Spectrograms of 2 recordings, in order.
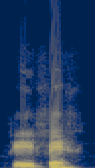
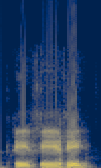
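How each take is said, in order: First: "préfère" ending in open eh plus R. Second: "préféré" in three syllables, ending on closed ay; closed final É. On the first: Teacher contrasting two French words, open È. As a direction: drop the final E of "préfère", open the middle one. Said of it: "en cambio acá dice préfère". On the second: Teacher contrasting two French words, closed É. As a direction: sound the last E of "préféré", closed. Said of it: "que ya cambió". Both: Shown as a demonstration.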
